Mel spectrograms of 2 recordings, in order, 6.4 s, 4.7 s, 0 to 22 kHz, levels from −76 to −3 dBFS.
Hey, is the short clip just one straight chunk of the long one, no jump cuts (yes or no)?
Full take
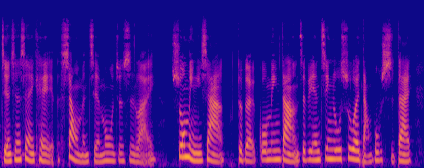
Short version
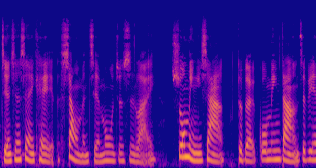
yes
